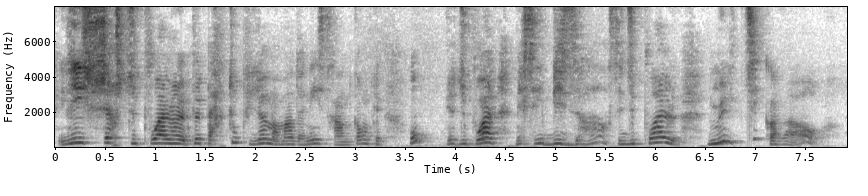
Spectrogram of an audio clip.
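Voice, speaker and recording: A middle-aged woman with a Québécois accent improvising an Easter story with her daughter in a coaxing, animated way. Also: mid-range voice, moderate pace. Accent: Québécois French. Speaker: mother telling story.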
